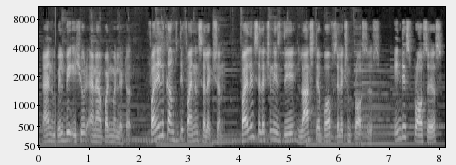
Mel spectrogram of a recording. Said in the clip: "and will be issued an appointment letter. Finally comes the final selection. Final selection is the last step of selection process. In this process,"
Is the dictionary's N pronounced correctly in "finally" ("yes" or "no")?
yes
